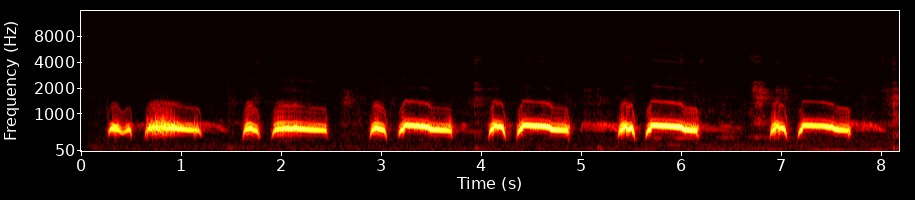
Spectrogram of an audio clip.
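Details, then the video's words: Spotted dove cooing in the 'giọng thổ' style, used to stimulate doves kept for training, with male and female calls included: low mellow phrases of a short clipped note and a longer rounded coo, repeated about every 1.3 seconds. "chim cu gáy thúc gù giọng thổ"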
